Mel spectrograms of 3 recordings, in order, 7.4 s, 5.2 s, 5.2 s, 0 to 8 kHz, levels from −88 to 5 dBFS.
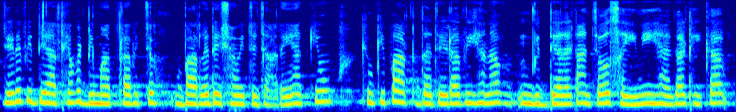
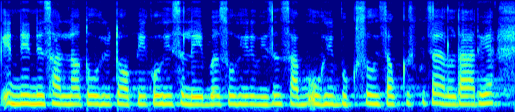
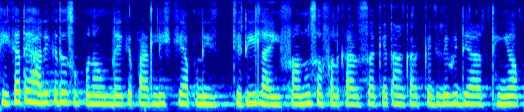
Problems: constant background noise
